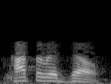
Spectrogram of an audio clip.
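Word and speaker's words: katharizō: Katharizo. And this is K-A-T-H-A-R-I-Z long O. Katharizo.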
